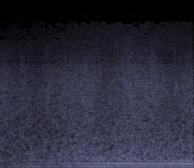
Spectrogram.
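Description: Wind rushing on an outdoor microphone over a steady low engine hum, fading up from silence and growing louder.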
